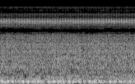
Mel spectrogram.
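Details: Yamaha Xeon fuel-injected motorcycle (was hard to idle when cold, fine warm) after fixing a bent sensor-socket pin causing unresettable error code 22 and resetting ISC: steady, even low hum, idle holding level around 1,500 rpm, under 1,800 rpm; normal idle.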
